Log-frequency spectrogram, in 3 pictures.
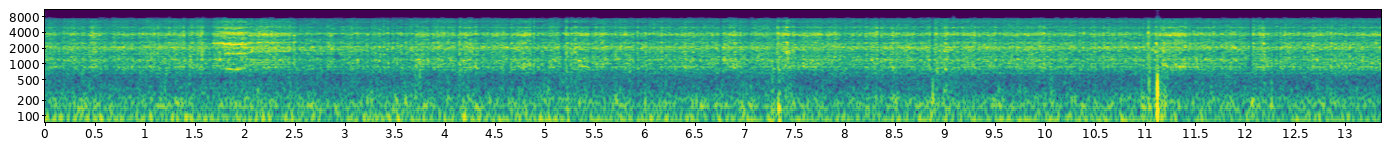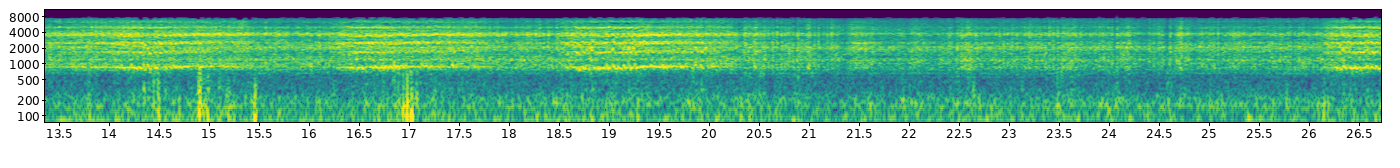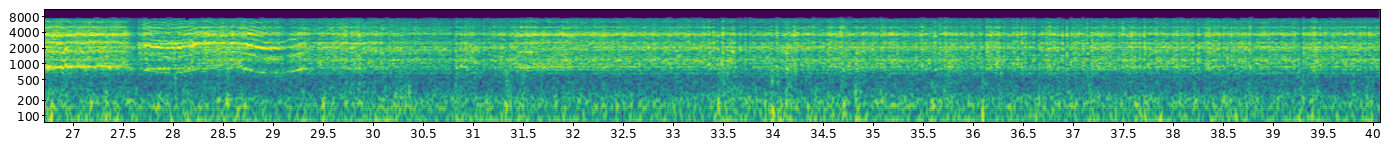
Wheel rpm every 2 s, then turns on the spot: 230, 230, 230, 230, 230, 230, 230, 230, 230, 220, 230, 230, 230, 220, 210, 230, 230, 230, 230, 230.
none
